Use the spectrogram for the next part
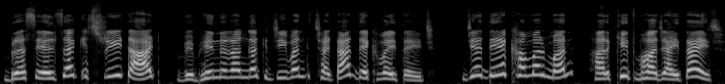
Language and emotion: Maithili, happy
